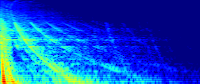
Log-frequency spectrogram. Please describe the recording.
Made using a contact mic and processing. Must credit if you use the sample.
lazergun, sci-fi, zap, alien, gun, lazer, ion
